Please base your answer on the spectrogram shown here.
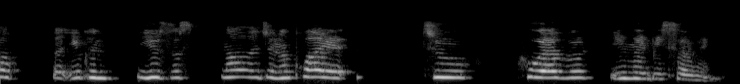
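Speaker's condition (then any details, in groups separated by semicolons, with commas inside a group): Cerebral palsy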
